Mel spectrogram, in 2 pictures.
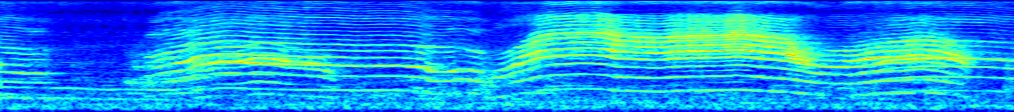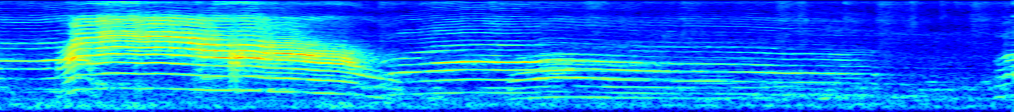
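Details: A domestic house cat fights an outside cat in a garden thicket, trading long, harmonic, wavering yowls that swell and slide up and down for seconds each, in overlapping caterwauling bursts with brief pauses.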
